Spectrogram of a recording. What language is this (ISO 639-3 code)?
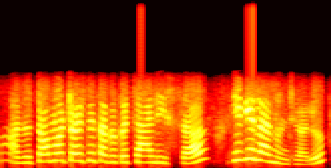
nep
